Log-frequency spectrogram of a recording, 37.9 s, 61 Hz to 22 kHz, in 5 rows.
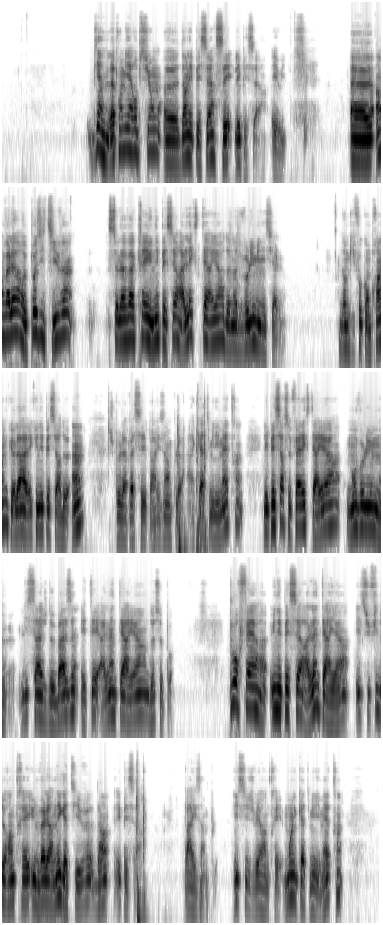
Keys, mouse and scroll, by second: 0.5 click, 5.8 click, 7.5 click, 8.5 click, 12.6 scroll down 1, 12.9 scroll up 1, 15.3 click, 18.7 KP_4, 19.1 Tab, 26.4 scroll down 1, 26.7 scroll up 1, 27.5 scroll up 1, 30.1 click, 33.1 KP_Subtract.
